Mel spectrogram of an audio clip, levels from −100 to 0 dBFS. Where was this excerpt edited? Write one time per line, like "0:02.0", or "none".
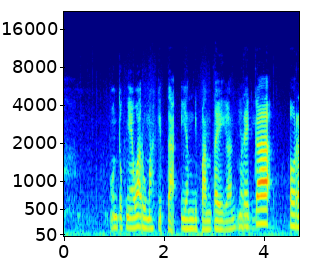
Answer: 0:03.4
